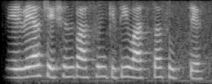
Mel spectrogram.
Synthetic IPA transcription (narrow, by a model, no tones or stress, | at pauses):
ɾeɾʋejaseɕənpasuːnkit̪iːʋast͡st̪asukt̪ɛ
